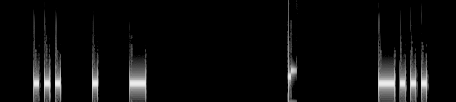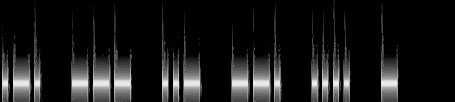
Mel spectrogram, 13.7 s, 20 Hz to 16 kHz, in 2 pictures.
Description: Morse code, heard as a keyed tone, about 15 wpm, spaced as for 11 wpm, 690 Hz. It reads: SET BROUGHT
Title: 2x Character Spacing - Top 500 Words - 15wpm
